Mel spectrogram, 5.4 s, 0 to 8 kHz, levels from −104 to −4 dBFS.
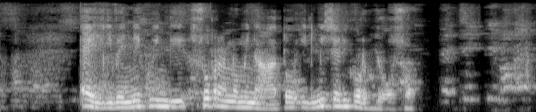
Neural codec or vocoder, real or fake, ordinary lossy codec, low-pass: none; real; AAC, 32 kbps; 7.2 kHz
